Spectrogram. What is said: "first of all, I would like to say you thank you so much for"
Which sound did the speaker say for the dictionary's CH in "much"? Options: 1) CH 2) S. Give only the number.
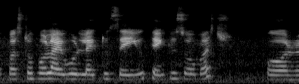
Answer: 1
